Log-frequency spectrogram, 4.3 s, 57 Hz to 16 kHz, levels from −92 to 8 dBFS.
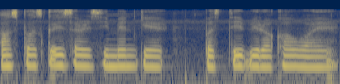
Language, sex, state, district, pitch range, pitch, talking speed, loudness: Hindi, female, Arunachal Pradesh, Papum Pare, 190-200 Hz, 195 Hz, 140 wpm, -18 LUFS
